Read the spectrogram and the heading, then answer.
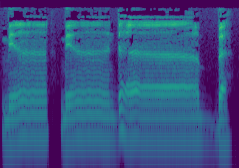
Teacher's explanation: Menda, dahnya jadi panjang. Asalnya satu alif berubah sekarang menjadi tiga alif, menjadi enam harokat. Asalnya dua ketukan menjadi enam ketukan.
